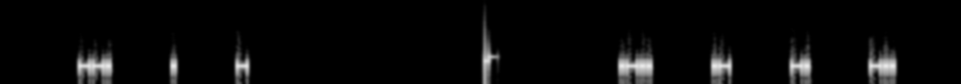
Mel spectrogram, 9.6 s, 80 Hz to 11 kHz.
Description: Morse code, heard as a keyed tone, about 36 wpm, spaced as for 12 wpm, 700 Hz. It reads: GET LAND
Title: 6x Character Spacing - Top 200 Words - 35wpm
